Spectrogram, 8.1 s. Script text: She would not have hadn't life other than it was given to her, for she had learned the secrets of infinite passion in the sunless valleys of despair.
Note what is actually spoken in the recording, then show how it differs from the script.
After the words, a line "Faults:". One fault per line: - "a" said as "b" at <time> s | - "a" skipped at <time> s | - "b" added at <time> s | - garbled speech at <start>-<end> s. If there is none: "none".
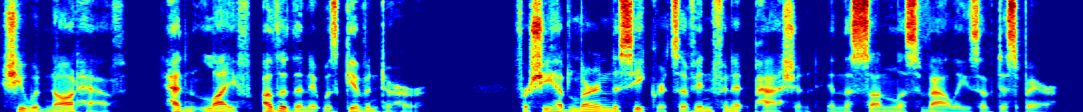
She would not have hadn't life other than it was given to her, for she had learned the secrets of infinite passion in the sunless valleys of despair.
Faults:
none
